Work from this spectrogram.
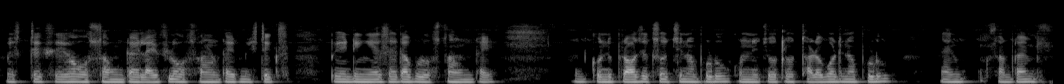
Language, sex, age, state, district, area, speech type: Telugu, male, 18-30, Telangana, Yadadri Bhuvanagiri, urban, spontaneous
